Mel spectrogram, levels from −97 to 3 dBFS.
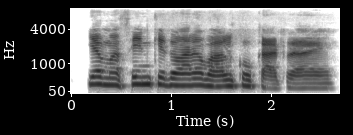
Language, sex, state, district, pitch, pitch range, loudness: Hindi, male, Uttar Pradesh, Etah, 190 Hz, 170-220 Hz, -15 LUFS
